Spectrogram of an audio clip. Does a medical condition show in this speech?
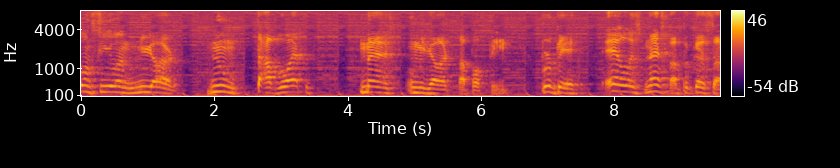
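Yes: cerebral palsy.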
